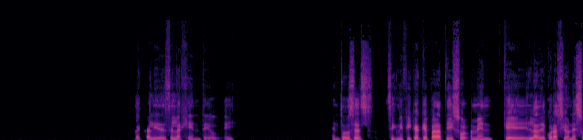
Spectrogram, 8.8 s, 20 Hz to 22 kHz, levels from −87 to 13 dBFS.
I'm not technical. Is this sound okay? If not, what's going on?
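No. In this speech recording, at 3.23–3.39 s, 6.97–7.09 s and 7.81–7.91 s the sound briefly freezes into a held buzz or fading hiss, then jumps ahead with a bit missing. Each is a burst of packet loss: chunks of the call arrived too late, so the receiver stretched the last sound to cover the gap.

At 5.17–5.23 s there's a quick smear or wobble. This is short concealed packet loss: a few hundredths of a second never arrived, and the receiver patched the hole by continuing the previous sound before blending back in.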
